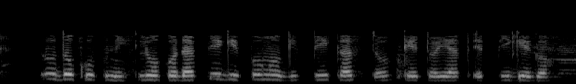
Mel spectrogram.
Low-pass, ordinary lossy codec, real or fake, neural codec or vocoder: 19.8 kHz; AAC, 16 kbps; fake; vocoder, 44.1 kHz, 128 mel bands every 256 samples, BigVGAN v2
